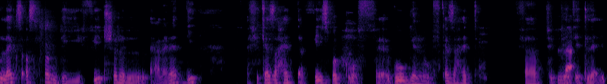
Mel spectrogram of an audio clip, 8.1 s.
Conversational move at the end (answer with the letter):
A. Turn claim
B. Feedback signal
B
